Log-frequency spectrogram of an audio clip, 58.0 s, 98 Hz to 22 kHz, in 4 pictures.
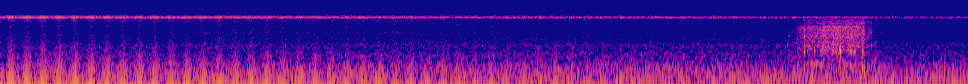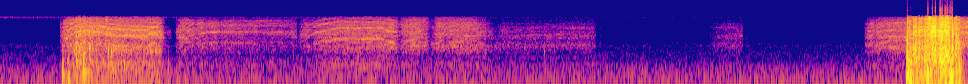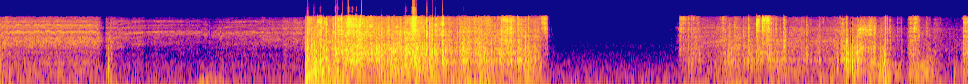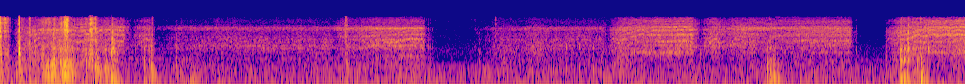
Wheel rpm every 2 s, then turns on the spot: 0, 0, 0, 0, 0, 0, 0, 0, 0, 0, 0, 0, 0, 0, 0, 0, 0, 0, 0, 0, 0, 0, 0, 0, 0, 0, 0, 0, 0.
none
